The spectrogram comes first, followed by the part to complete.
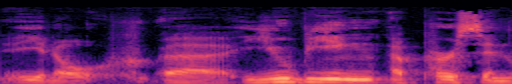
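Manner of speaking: usual speaking voice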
